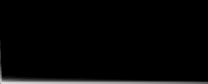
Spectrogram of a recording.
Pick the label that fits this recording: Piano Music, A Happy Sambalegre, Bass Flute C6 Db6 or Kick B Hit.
Kick B Hit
